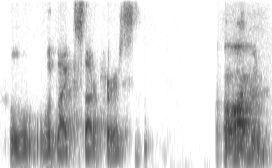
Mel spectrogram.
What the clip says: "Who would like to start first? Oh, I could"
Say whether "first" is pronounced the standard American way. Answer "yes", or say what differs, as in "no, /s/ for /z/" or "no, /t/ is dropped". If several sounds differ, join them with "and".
no, /t/ is dropped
